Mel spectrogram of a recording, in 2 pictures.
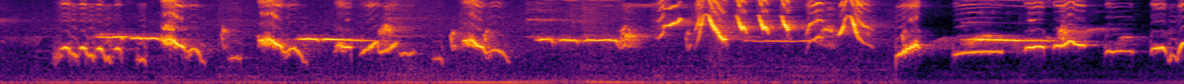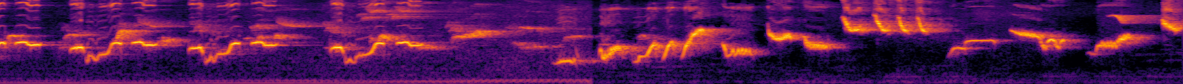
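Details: Energetic white-rumped shama singing, used as a lure recording to prompt birds to sing. A dense, fast stream of varied whistles, slurs and harsh chattering notes, with a faint low hum in the first half.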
